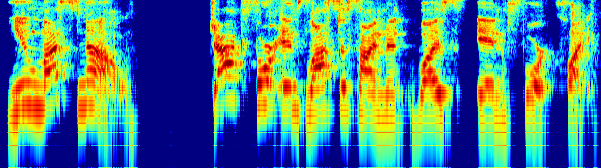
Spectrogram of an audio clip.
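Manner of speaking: "You must know" slow, falling flat at the end; downward intonation. Shown as a demonstration. To co-host, reading Bill's line as a statement, slow and falling. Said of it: "I read it as downward intonation".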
